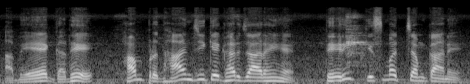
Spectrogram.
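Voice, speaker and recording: A man voicing a bossy, scheming, foolishly hopeful villager who exclaims theatrically in a comic animated story. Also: on the high side, a little slow, background noise. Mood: impatient.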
